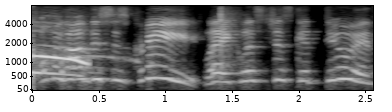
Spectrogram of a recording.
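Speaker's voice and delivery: very high, loud gushing; thrilled partygoer shouting; excited squeal. Retold or imitated. Staff excited about the party.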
